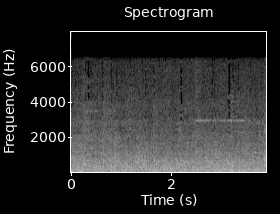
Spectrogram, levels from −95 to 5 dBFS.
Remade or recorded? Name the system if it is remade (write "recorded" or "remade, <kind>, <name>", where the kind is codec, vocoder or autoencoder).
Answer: recorded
